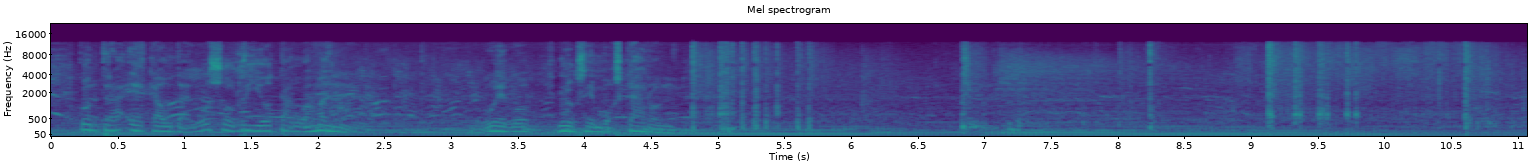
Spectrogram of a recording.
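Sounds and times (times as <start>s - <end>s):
gunshots: 4.8s - 5.8s.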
